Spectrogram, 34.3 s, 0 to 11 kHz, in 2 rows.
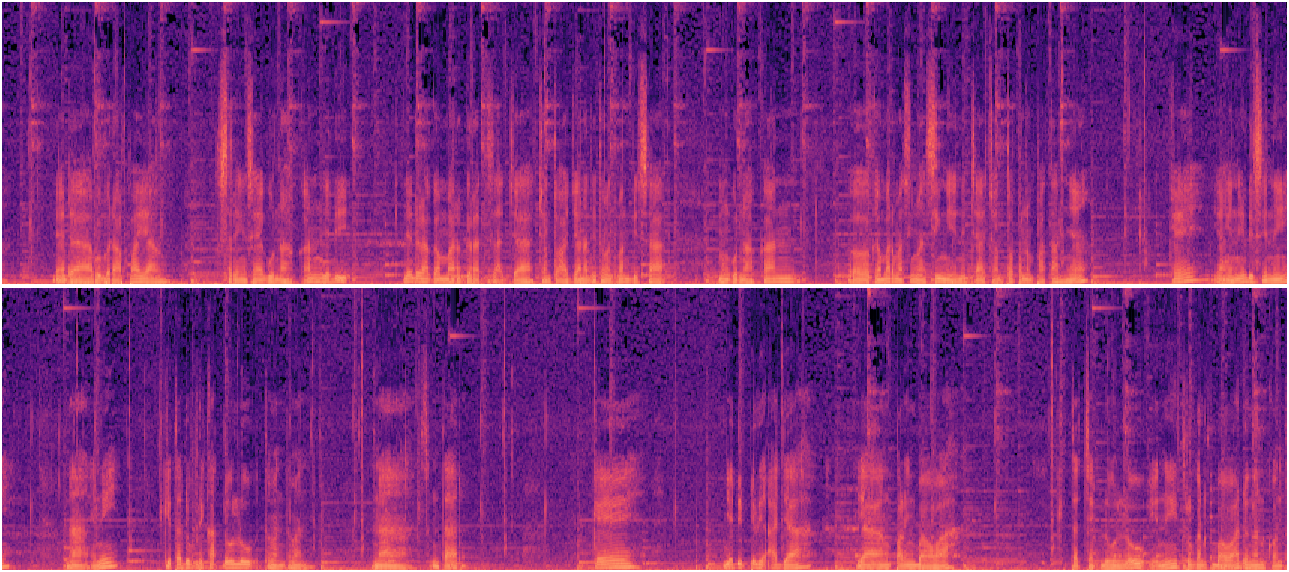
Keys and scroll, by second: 2.2 alt+Tab, 3.2 alt+Tab, 19.8 ctrl+z, 22.6 ctrl+z, 33.6 ctrl+Page_Down, 33.8 ctrl+Page_Down.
